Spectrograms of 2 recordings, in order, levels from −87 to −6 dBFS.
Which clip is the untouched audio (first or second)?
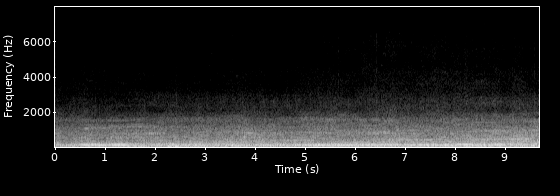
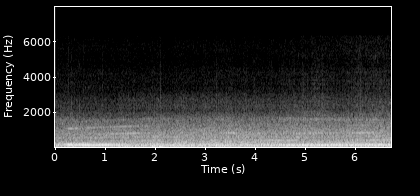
second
